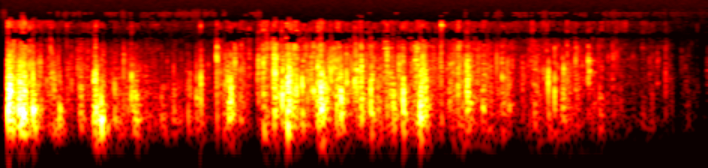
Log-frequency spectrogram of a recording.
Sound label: Avalanche, Single Rock Falls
